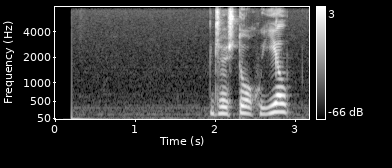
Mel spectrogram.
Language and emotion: Russian, angry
